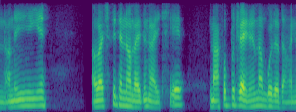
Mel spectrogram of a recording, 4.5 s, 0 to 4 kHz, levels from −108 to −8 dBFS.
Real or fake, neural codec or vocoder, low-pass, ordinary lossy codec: fake; codec, 16 kHz, 1 kbps, FunCodec, trained on LibriTTS, 50 frames a second; 3.6 kHz; none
